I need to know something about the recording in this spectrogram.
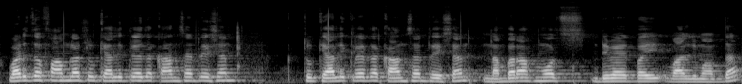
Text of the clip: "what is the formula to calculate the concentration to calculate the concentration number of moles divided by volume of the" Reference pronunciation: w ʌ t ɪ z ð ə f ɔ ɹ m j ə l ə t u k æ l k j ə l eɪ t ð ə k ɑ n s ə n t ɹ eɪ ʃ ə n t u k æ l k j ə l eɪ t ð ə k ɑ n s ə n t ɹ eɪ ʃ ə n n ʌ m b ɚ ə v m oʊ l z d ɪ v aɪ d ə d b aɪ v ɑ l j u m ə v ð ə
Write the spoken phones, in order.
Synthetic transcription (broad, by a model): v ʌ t ɪ z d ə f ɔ ɹ m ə l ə t u k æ l k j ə l eɪ t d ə k ɑ n s ə n t ɹ eɪ ʃ ə n t u k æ l k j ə l eɪ t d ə k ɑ n s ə n t ɹ eɪ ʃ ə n n ʌ m b ɚ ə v m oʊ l s d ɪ v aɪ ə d b aɪ v ɑ l j u m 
